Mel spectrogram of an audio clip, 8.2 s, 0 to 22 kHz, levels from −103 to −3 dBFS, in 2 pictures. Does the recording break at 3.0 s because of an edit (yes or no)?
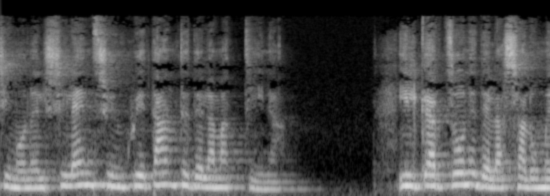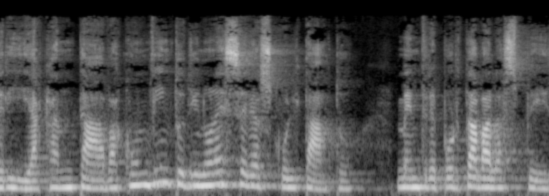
yes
